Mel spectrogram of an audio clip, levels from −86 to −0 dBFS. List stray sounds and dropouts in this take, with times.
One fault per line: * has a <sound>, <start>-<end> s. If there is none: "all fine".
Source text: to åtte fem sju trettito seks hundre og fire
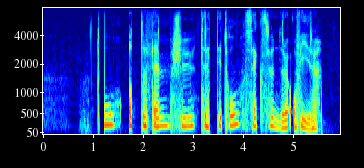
* has a dropout, 1.1-1.2 s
